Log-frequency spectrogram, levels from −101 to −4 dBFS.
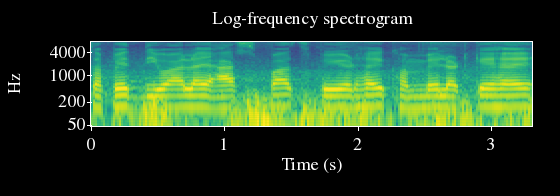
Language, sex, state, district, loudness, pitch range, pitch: Hindi, male, Maharashtra, Gondia, -11 LUFS, 145-155 Hz, 150 Hz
